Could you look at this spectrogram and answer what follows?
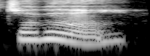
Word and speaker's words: Janae: What everybody pronounces Jean. It's not. It's Janae. Looks like Jean. Jene. But it's Janae.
